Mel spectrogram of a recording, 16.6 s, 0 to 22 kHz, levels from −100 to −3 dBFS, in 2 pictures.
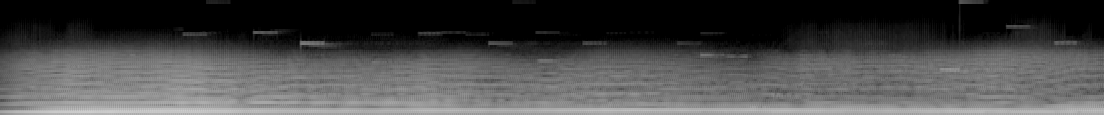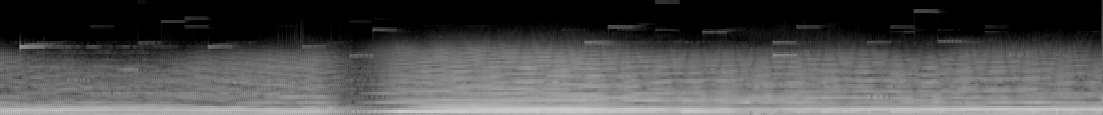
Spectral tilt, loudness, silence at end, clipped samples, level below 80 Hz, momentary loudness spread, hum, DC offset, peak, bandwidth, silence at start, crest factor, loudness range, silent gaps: -9.5 dB/octave; -30 LUFS; 0 s; under 0.1%; -42 dBFS; 8 LU; none; under 0.1%; -16 dBFS; 7.2 kHz; 0 s; 14 dB; 6 LU; none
